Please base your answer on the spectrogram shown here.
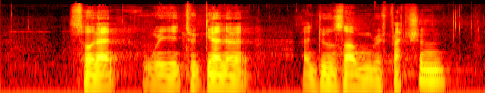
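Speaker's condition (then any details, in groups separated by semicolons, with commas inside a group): Cleft palate; congenital cleft palate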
